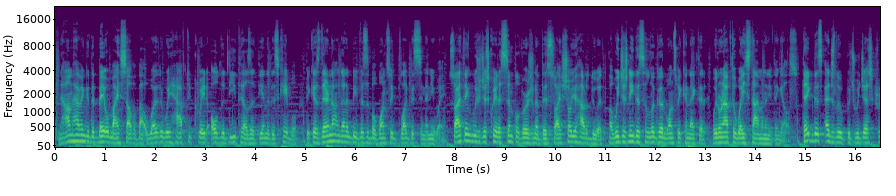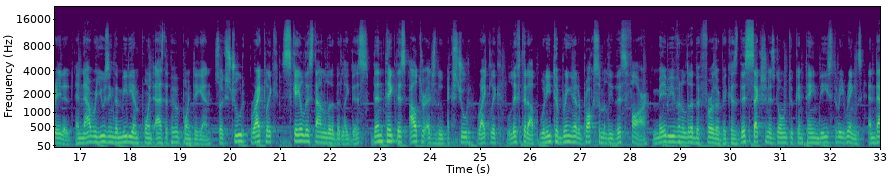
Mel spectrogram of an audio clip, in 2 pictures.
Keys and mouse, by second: 14.8 middle drag, 15.7 middle drag, 16.9-18.5 drag, 19.1 middle click, 19.6 e, 21.0 s, 22.3 click, 23.6 alt+click, 24.2 middle click, 24.3 e, 25.4 g, 25.5 z, 28.1 click, 28.3 z, 28.6 g, 28.8 z, 30.0 click.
